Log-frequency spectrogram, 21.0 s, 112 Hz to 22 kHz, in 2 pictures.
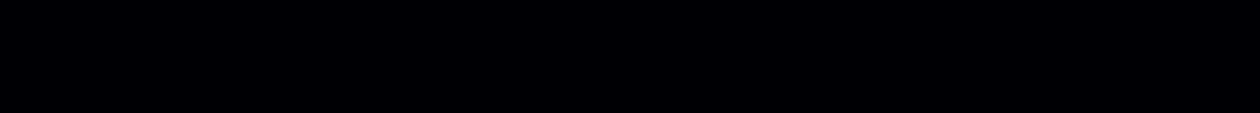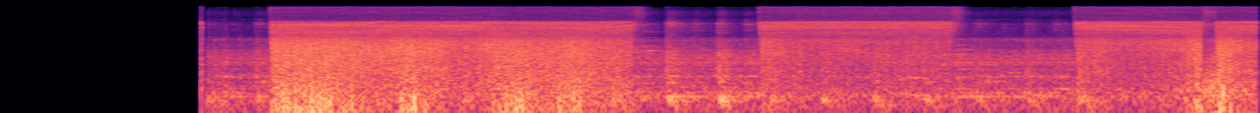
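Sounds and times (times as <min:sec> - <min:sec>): air spray gun hissing: 0:12.8 - 0:16.0, 0:16.8 - 0:18.7, 0:19.5 - 0:21.0.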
